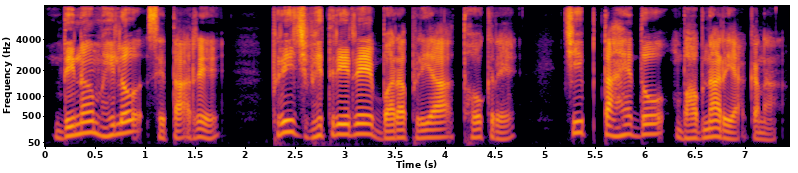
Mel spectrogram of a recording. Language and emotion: Santali, sad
